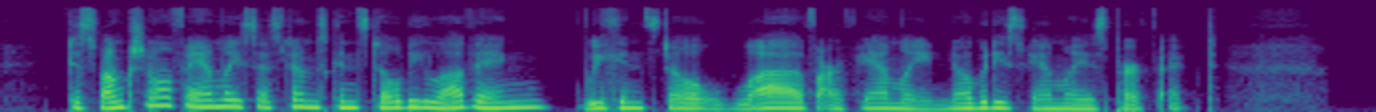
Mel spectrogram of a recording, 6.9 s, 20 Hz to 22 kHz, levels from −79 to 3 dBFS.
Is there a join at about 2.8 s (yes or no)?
no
